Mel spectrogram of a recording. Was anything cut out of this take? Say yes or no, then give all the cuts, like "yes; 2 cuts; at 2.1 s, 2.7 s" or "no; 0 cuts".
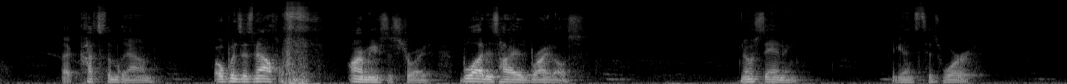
yes; 1 cut; at 1.2 s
